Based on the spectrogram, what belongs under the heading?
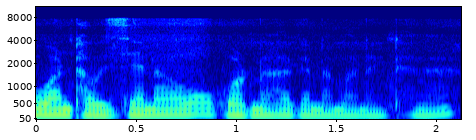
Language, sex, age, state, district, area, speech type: Bodo, male, 18-30, Assam, Baksa, rural, spontaneous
